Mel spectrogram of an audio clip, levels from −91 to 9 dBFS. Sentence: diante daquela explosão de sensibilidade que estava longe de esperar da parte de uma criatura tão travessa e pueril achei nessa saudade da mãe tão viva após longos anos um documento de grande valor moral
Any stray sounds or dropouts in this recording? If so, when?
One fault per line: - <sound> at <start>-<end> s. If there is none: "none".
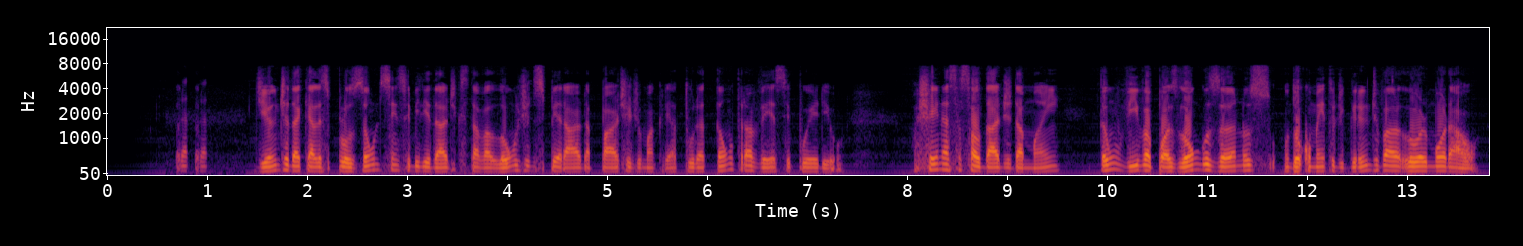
- laugh at 0.7-1.0 s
